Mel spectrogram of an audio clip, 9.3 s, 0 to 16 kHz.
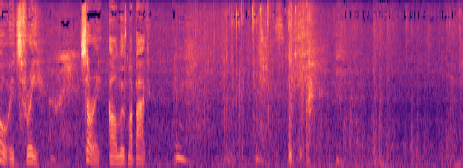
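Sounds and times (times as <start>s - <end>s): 
speech: 0.0s - 3.9s
low rumble of a moving train heard from inside a carriage: 0.0s - 9.2s
clunks and rattles inside a train carriage: 4.0s - 9.2s.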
